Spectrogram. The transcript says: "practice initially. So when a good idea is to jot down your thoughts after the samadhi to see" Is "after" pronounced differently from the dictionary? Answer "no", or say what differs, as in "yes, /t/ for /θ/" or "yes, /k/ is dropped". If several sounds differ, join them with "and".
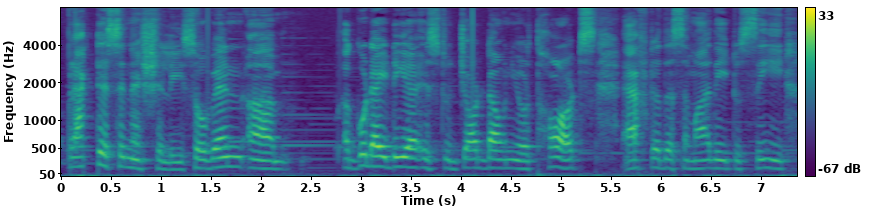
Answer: no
